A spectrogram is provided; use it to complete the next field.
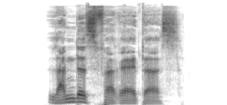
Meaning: genitive of Landesverräter
- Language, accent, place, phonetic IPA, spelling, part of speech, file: German, Germany, Berlin, [ˈlandəsfɛɐ̯ˌʁɛːtɐs], Landesverräters, noun, De-Landesverräters.ogg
